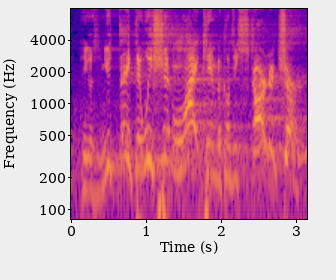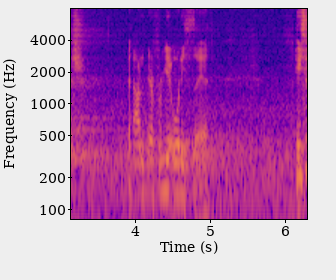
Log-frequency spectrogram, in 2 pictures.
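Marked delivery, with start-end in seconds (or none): 0.3-3.2 rough, gravelly, high-pitched preacher cadence. Retelling what a preacher said during a church service, in a gravelly preacher's voice. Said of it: "He had that gravelly preacher's voice".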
